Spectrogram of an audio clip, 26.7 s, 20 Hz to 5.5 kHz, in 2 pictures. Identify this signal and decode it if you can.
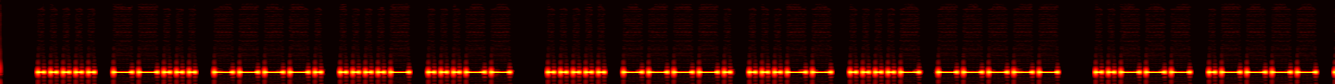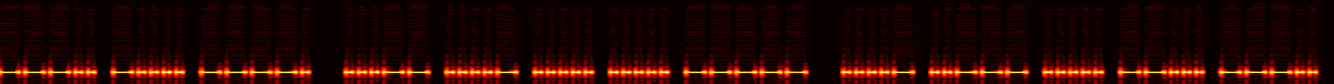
Morse code, heard as a keyed tone, about 19 wpm, 800 Hz. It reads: 57943 59340 21869 34550 42578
